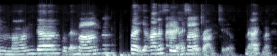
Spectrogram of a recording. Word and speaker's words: manga: I learned a lot about, and I feel like I say it wrong every time, Magna. I think it's supposed to be manga.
